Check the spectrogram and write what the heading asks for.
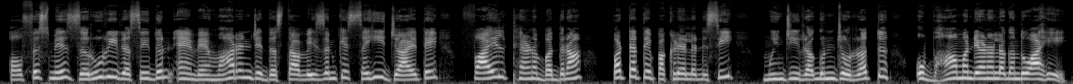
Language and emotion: Sindhi, angry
